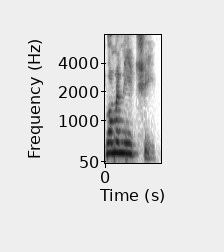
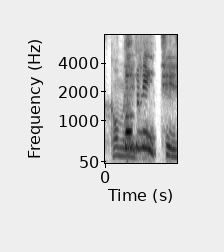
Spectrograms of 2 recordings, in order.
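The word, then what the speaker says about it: Comăneci: Comaneci. Comaneci.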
